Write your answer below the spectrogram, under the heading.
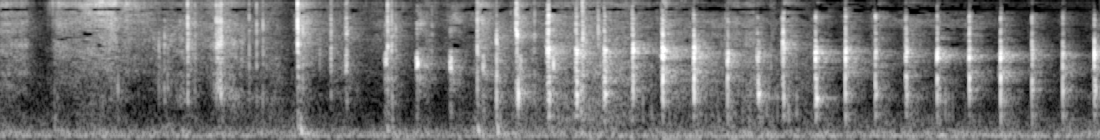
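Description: A blue and gold macaw clambering about in a mesh laundry basket of clothes, making a run of light clicks and taps that quickens about two seconds in.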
